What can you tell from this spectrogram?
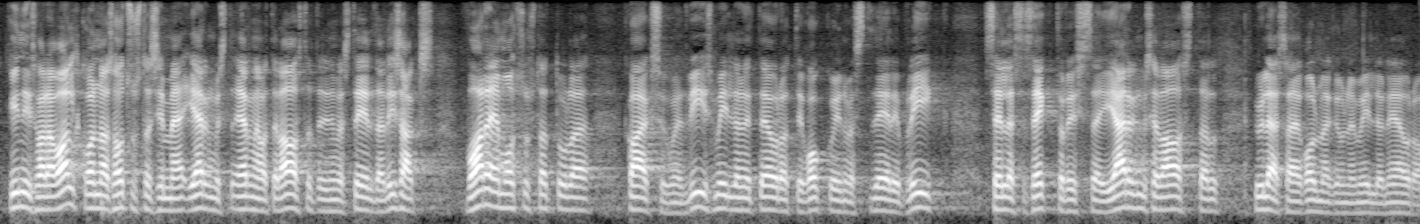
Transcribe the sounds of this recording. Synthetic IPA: kinːisvɑɾɑvɑlkːo̞nːɑso̞t̪sust̪ɑsʲime̞jærɡmisjærɡnevɑt̪ˑːe̞lɑːst̪ɑt̪ˑːe̞linve̞st̪e̞ːɾid̪ɑlisɑks | vɑɾe̞mo̞t̪sust̪ɑt̪ːˑule̞ | kɑɦe̞ksɑkyme̞nd̪viːsmilʲjo̞nit̪ːe̞wɾo̞t̪ːˑjɑko̞kːuinve̞st̪e̞ːɾib̥riːkː | se̞lːe̞sːe̞se̞kt̪o̞ɾisːe̞jærɡmise̞lɑːst̪ɑl | yle̞sɑjɑko̞lme̞kymnemilʲːjo̞nie̞wɾo̞

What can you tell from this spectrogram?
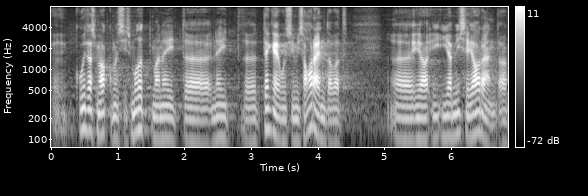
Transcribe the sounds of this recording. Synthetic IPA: kujd̪̥ɑsmeɑkːɑmesismɤːt̪ːˑmɑne̞jd̪̥ne̞jd̪̥t̪ːe̞ɡ̥e̞vusimisɑɾe̞nd̪̥ɑvɑd̪̥ | jɑjɑmise̞jɑɾend̪̥ɑ

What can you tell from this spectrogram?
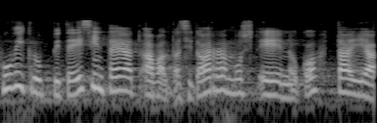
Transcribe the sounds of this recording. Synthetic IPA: huviɡrupːid̪̥e̞e̞sʲind̪̥ɑjɑd̪̥ɑvɑ̰ld̪̥ɑsid̪̥ɑrvɑmust̪e̞ːnuko̞ht̪ɑjɑ

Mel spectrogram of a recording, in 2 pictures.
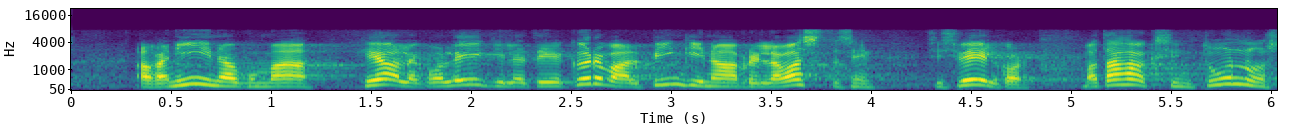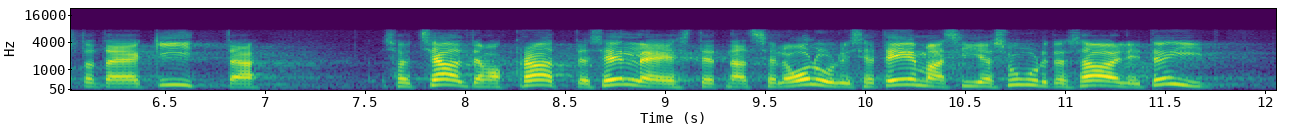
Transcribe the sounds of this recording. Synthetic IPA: ʔɑ̰ɡ̥ɑniːnɑɡ̥umɑhe̞ɑle̞ko̞lːe̞ːɡ̥ile̞t̪e̞jekɤrvɑlpiŋɡinɑːbɾilevɑst̪ɑsin | sisve̞ːlko̞rd̪̥mɑt̪ɑɦɑksint̪unːust̪ɑd̪̥ɑjɑkiːt̪ːˑɑ | so̞t̪ʲsiɑld̪̥e̞mo̞krɑːt̪ːˑeese̞lːe̞e̞ːst̪e̞t̪nɑd̪̥se̞lːeo̞lulise̞t̪e̞ːmɑsiːjːɑsuːrd̪̥e̞sɑːlʲit̪ɤ̞jd̪̥

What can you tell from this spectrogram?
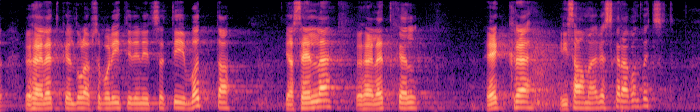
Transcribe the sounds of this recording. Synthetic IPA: yɦelhe̞t̪ke̞lt̪ulɛb̥sepo̞lʲiːt̪ˑineinit̪siɑt̪ʲːiːvːɤt̪ːɑ | jɑse̞lːeyɦelhe̞t̪ke̞l | e̞kreisɑmeke̞skeɾɑko̞nd̪vɤjt̪si̥d̪̥

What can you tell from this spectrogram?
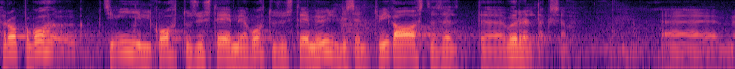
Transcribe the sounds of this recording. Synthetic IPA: ewɾo̞ːpːˑɑkot̪siviːlko̞ht̪us̬yst̪e̞ːmijɑko̞ht̪us̬yst̪e̞ːmeyld̪ise̞lt̪juiɡ̥ɑɑːst̪ɑse̞lt̪ˑvɤrːe̞ld̪ɑkse̞

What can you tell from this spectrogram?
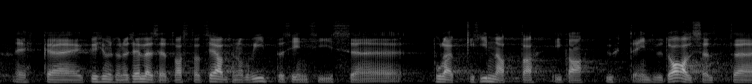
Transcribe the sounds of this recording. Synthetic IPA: e̞hkkysimus̬enːyse̞lːese̞t̪ːˑvɑst̪ɑvɑd̪̥se̞ɑd̪̥usenɑɡuviːt̪ːˑɑsinsḭːs | t̪ulɛb̥kihinːɑt̪ːˑɑiɡ̥ɑyht̪ḛḭnd̪ivid̪uɑːlse̞lt̪ˑ

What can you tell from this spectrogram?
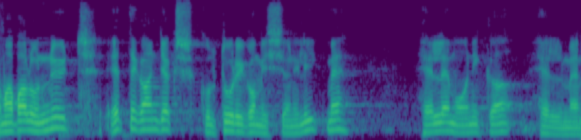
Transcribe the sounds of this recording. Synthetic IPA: mɑpɑlunːyːd̪̥e̞t̪ːe̞kɑnʲd̪̥ʲjɑkskult̪ːˑuːɾiko̞misio̞niliːkme̞ | he̞lːe̞mo̞ːnʲikːˑɑhe̞lme

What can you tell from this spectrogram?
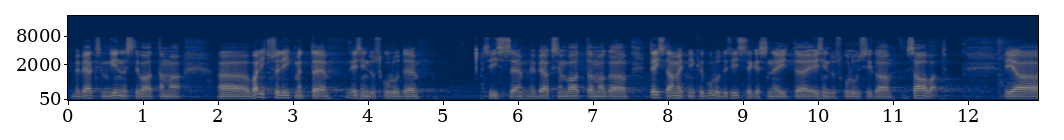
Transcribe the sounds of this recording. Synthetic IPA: me̞peɑksime̞kind̪lɑst̪ivɑːt̪ːˑɑmɑ | vɑlʲit̪su̥se̞liːkme̞t̪ːe̞e̞sʲind̪̥uskulud̪̥e̞ | sisːe̞me̞pe̞ɑksimevɑːt̪ˑːɑmɑkɑt̪e̞jst̪e̞ɑme̞t̪ˑnikːˑe̞kulud̪̥e̞sisːe̞ke̞sne̞jd̪̥e̞sʲind̪̥uskulusiɡ̥ɑ | sɑːvɑ̰d̪̥ | jɑ

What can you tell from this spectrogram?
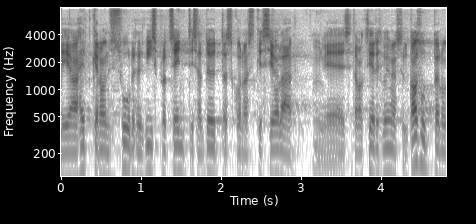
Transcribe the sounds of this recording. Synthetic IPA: jɑhe̞t̪ke̞lo̞nsisːuːɾesed̪viːspro̞t̪se̞nʲt̪ːˑiseɑlt̪ø̞ːt̪ːˑɑsko̞nːʔɑst̪̚ke̞sːe̞jo̞le | sed̪̥ɑpɑkseɾisvɤjmelu̥st̪elkɑsut̪ːˑɑnu̥

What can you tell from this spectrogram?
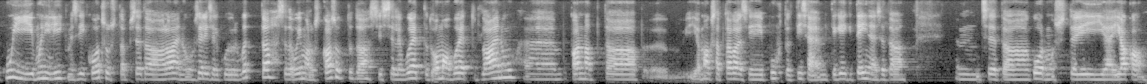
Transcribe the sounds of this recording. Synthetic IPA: kujmɤnʲiliːkme̞s̬riːkːo̞t̪sust̪ɑb̥se̞d̪̥ɑlɑe̞nuse̞lːise̞lkujulvɤt̪ːɑse̞d̪ɑvɤjmɑlust̪̚kɑsut̪ːˑɑd̪̥ɑsisse̞lːevɤe̞t̪ːˑud̪o̞̰mɑvɤet̪ːˑud̪̥lɑenu | kɑnːɑpt̪ɑ | jɑ̰mɑksɑb̥t̪ɑɡ̥ɑsipuht̪ɑlt̪ːˑisemit̪ːˑeke̞ːɡit̪e̞jnes̬e̞d̪̥ɑ | se̞d̪̥ɑko̞ːrmust̪ejæjɑɡɑ̰

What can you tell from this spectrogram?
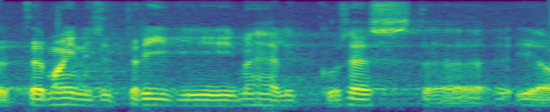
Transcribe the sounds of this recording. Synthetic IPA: t̪t̪ːe̞mɑjnisit̪ːe̞ɾiːɡ̥imeɦe̞likˑːuse̞st̪jɑ̰

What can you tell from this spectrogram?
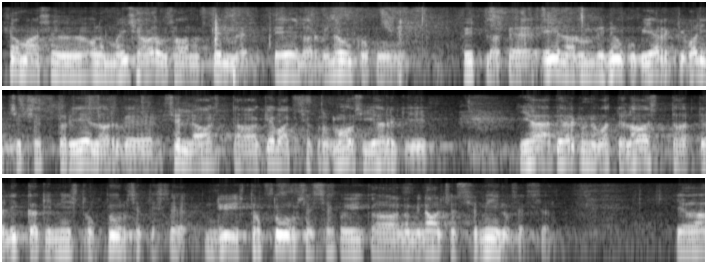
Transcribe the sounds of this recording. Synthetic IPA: sɑmɑso̞le̞mːɑise̞ɑɾusɑːnud̪̥̚kylːet̪ːeːlɑrve̞nɤuwko̞ɡ̥u | yt̪ˑleb̥e̞ːlɑrenɤuko̞ɡ̥ujærɡ̥ivɑlʲit̪susːe̞k̚t̪o̞ɾie̞ːlɑrve̞se̞lːeɑːst̪ɑke̞vɑd̪̥isepro̞ɡ̥no̞ːsijærɡ̥i | jæːb̥jærɡne̞vɑt̪ːˑe̞̰lɑːst̪ɑt̪ːe̞likːˑɑɡ̥iniːst̪ruk̚t̪uːrset̪ːˑe̞sːenist̪ruk̚t̪uːrsesːekujkɑno̞minɑːlse̞sːemiːnuse̞sːḛ | jɑ

